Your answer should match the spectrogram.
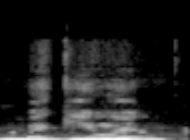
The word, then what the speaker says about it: McEwen: How do you pronounce that last name? McEwen. Yeah, McEwen, McEwen in Ackworth.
